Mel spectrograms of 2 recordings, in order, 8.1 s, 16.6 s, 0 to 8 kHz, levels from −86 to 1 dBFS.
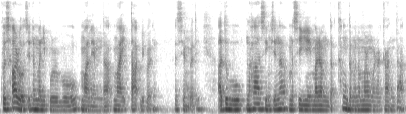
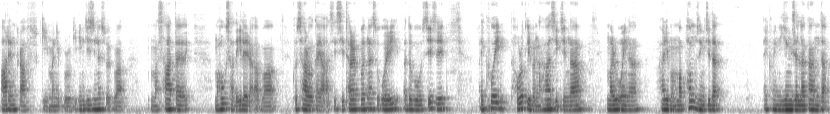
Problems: none marked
